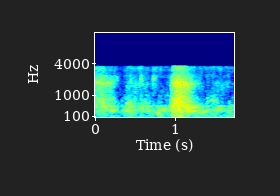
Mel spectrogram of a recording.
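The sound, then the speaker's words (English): Heavy, breathy exhalations over a muffled telephone line during a 911 emergency call to Grapevine 911, with one louder, rasping breath about midway through against a steady low background hiss. No words are spoken. “I'm just getting heavy breathing on the phone and I need someone to talk to me, so please send both.”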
